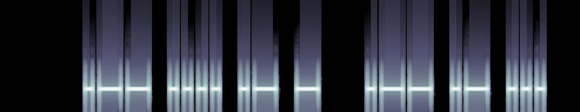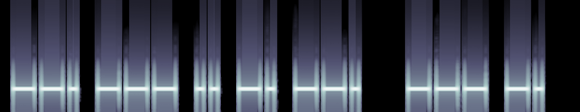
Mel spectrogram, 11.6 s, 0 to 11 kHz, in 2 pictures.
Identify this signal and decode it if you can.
Morse code, heard as a keyed tone, about 17 wpm, 700 Hz. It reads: WHAT WAS GOING ON
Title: Sets of 4 Words 17wpm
